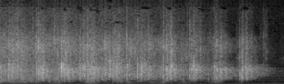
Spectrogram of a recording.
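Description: An audience at a conference opening ceremony claps, moderately loud, in an uneven burst of many hands. The clapping thins into scattered claps toward the end.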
